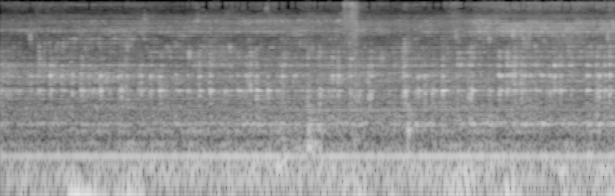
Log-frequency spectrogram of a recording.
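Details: Pipe with valve locked off tight: steady rushing hiss with low hum, like water still flowing through; noise only when shut off tight, cause unknown.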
